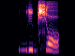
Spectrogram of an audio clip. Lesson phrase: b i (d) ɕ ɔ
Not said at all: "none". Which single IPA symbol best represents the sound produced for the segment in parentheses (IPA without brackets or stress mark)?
b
